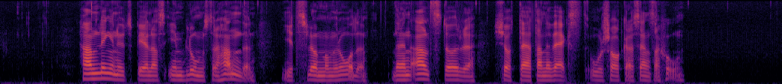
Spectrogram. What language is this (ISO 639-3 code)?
swe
